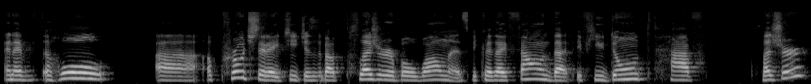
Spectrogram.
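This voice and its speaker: A woman's voice: mid-range voice, normal speed, darkish tone. A woman from Armenia, a wellness coach and interview guest, telling stories in a chatty, casual way with lots of fillers.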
